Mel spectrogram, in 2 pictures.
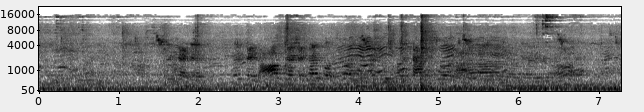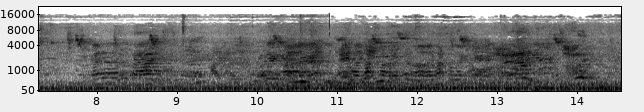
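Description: People talk nearby outdoors at a distance, in casual voices.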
